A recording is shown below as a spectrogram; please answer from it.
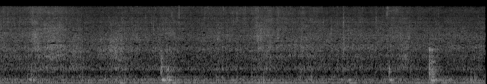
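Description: Chopped onion and tomato fry in a pan with a bay leaf, giving a steady crackling sizzle with occasional scraping stirs of a utensil, close and continuous with no talking.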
